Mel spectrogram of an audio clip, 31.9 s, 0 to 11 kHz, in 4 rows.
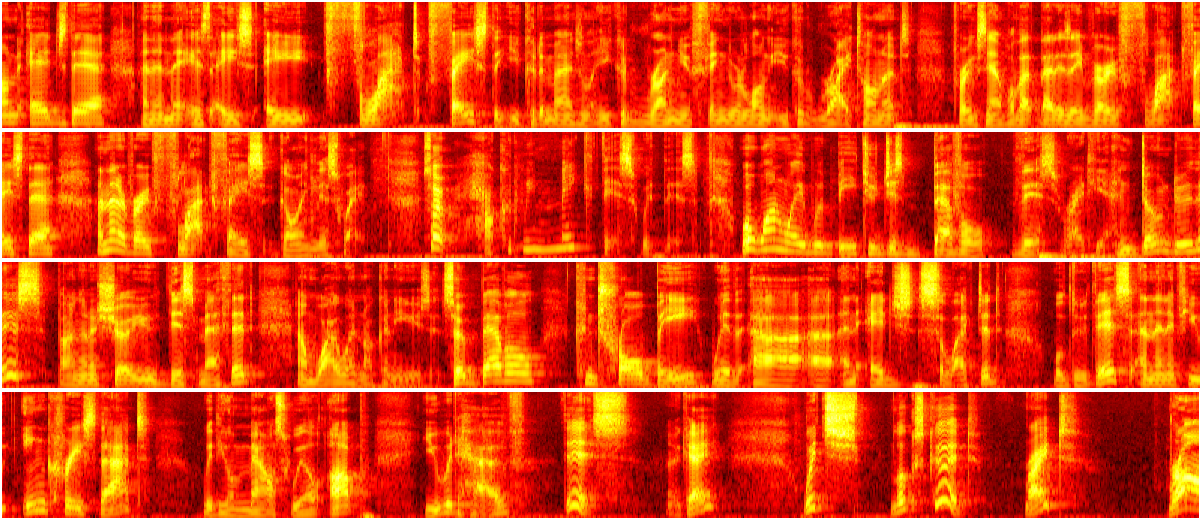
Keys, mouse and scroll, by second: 10.5-12.8 scroll down 1, 12.8-13.6 scroll down 1, 13.6-16.7 scroll up 2, 17.3 ctrl+b, 26.4 middle click, 27.1 z, 27.4 middle click, 29.1 Tab, 29.4-30.4 scroll down 6, 30.8 middle click, 31.6-31.9 scroll up 1.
